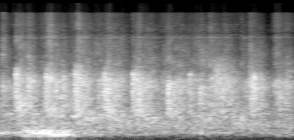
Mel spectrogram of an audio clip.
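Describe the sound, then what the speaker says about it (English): Audience clapping at a college orientation program, a steady patter of many hands in a hall lasting the whole span with no talk over it. "Give a big round of applause to sir."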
